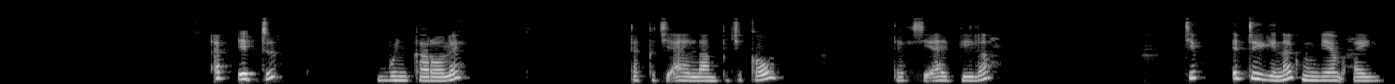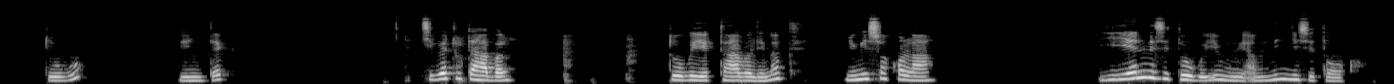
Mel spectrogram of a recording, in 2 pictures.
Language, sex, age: Wolof, female, 25-35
